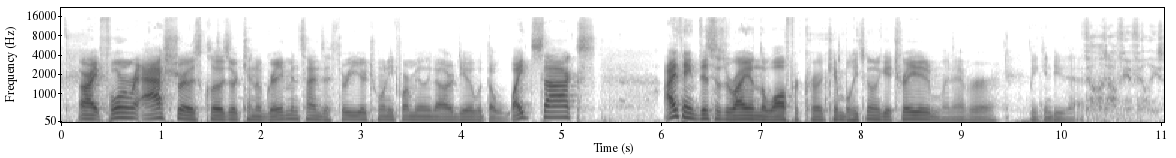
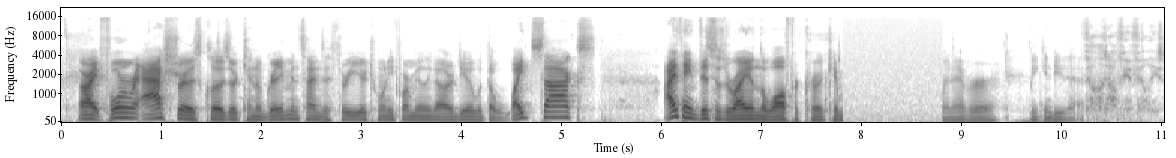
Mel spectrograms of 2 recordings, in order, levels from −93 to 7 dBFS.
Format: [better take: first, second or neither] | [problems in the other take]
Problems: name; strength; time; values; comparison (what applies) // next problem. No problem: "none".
first | audio cutting out; at 8 s for 1 s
